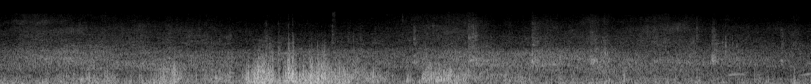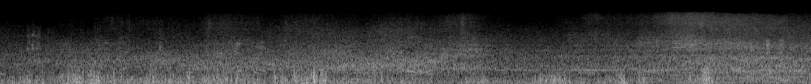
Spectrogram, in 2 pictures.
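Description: Wind buffeting the microphone over the rush of water in the fish raceways, with a stronger gust a few seconds in and indistinct voices in the background.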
